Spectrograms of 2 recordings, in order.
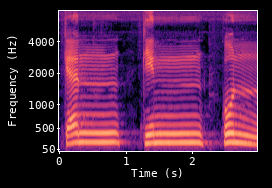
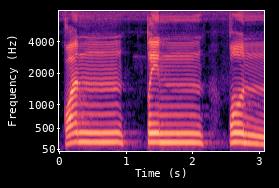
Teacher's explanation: قوف اور کیف جو ہے قوف کو موٹا پڑھنا ہے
